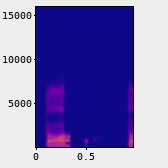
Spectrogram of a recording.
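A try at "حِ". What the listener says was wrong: হা হা, এখানে নোক্তা নেই, হা হবে, নোক্তা থাকলে তা হতো।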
